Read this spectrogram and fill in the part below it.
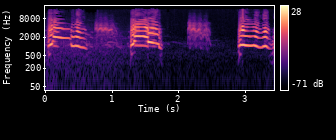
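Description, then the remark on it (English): Loud, raucous calls of an American herring gull: three bursts of strident, nasal cries with harsher, breathy squawks in between, and no voices. “Just as raucous and hefty as its cousins, you can find American herring gulls from Alaska to Puerto Rico, squabbling over table scraps at an inland landfill, or scarfing down French fries by the beach.”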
